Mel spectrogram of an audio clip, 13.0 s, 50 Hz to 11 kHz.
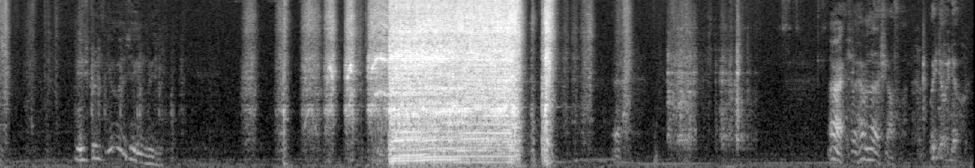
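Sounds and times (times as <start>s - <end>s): power drill running: 4.0s - 7.0s.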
